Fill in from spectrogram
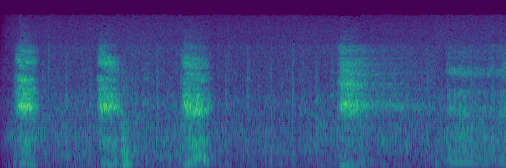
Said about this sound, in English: I stand in the rain and he sneezes. Although it seems to be very clear if you listen, that's actually Zeppo sneezing and it was dubbed in later.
